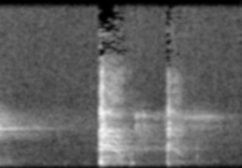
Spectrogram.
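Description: A person coughing: one sharp cough about a second in, followed by a smaller one.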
